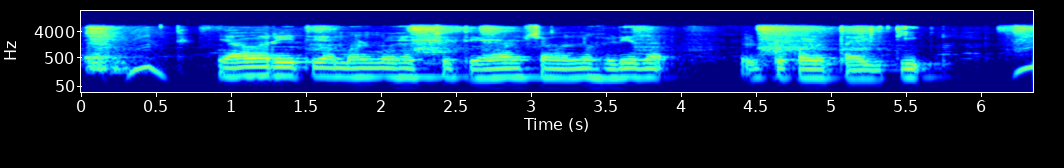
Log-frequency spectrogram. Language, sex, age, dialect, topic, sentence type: Kannada, male, 18-24, Dharwad Kannada, agriculture, statement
